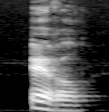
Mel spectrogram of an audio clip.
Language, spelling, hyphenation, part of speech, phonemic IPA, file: Dutch, euro, eu‧ro, noun, /ˈøːroː/, Nl-euro.ogg
- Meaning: 1. euro (currency) 2. a euro (a coin of that currency)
